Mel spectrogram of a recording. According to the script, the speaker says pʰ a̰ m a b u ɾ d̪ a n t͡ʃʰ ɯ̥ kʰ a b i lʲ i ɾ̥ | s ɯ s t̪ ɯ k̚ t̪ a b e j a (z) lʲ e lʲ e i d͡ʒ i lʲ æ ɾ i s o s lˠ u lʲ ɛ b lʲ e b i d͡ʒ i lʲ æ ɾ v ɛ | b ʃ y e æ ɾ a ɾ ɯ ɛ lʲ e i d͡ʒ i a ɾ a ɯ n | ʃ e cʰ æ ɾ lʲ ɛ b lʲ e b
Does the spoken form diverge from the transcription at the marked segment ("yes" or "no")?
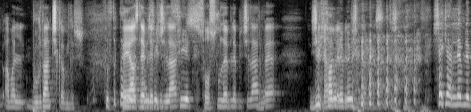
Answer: no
